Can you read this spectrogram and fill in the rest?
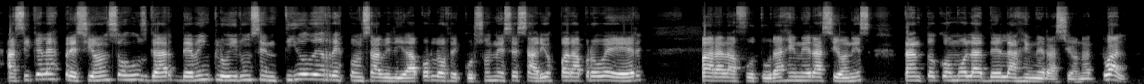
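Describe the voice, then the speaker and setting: Coastal guy, kinda high voice, lecturing with lots of uhs and restarts. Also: fairly even intonation, normal speed, fairly bright tone. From Colombia, Barranquilla. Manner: hesitant, many filler sounds and restarts. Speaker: philosopher giving a presentation. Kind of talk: informal lecture, explaining and reading texts.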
